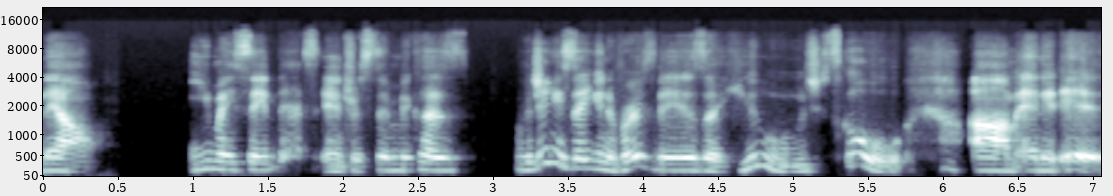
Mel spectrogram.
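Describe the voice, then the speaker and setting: In a Southern US accent, a woman speaks in an animated tone at a very deep, low pitch. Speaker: therapist. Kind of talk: panel discussion.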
